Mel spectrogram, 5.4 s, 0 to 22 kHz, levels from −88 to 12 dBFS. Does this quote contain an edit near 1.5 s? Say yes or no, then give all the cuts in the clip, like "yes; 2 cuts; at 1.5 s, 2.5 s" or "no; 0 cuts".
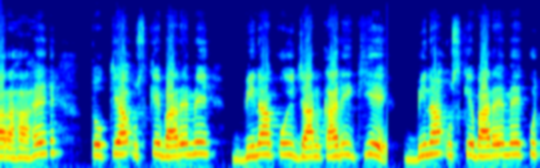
no; 1 cut; at 4.0 s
